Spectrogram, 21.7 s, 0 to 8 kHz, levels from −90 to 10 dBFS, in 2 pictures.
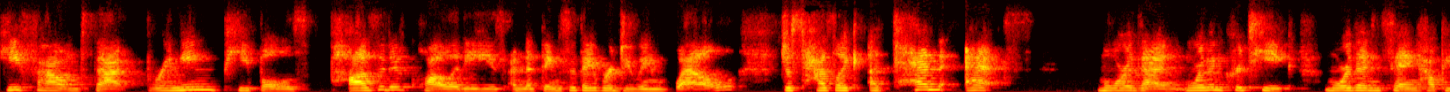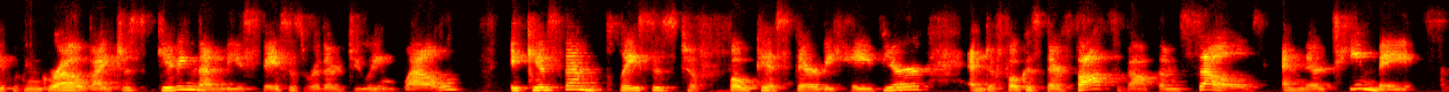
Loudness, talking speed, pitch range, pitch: -23 LUFS, 165 wpm, 165-210 Hz, 185 Hz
